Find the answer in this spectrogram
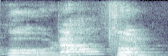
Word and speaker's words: corazón: O por ejemplo, corazón. ¿Sí? Pronunciamos más fuerte el zon.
